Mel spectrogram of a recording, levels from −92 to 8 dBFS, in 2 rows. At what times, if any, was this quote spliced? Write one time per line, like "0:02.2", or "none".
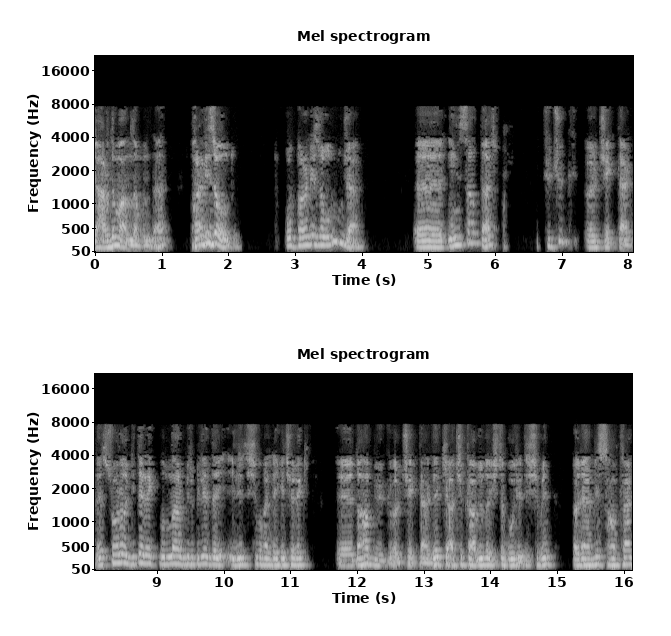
none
